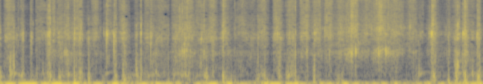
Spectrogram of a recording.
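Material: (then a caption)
Plastic. Fingertips and nails rapidly tap and twist the screw cap of a translucent blue plastic bottle holding liquid, producing a dense stream of sharp, bright clicks and scrapes. The short, dry taps come in quick succession with a faint high ringing tone between them.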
